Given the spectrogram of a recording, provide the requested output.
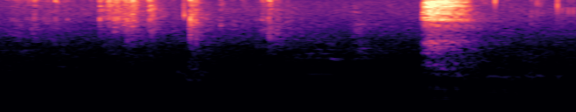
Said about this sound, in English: We, that was cute. Those were intense sneezes.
